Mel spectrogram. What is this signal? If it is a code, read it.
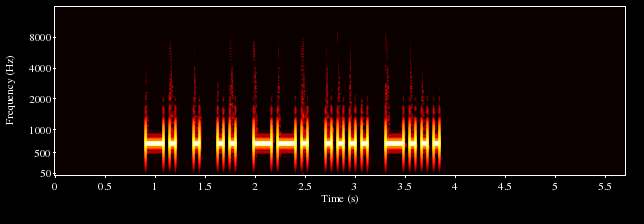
Morse code, heard as a keyed tone, about 20 wpm, 700 Hz. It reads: NEIGHB
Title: Build A Word - 3 Letters At A Time - 9-Letter Words - 20wpm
